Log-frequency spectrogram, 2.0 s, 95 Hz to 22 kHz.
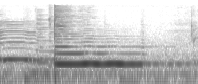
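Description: Electric guitar note on the 10th fret of the 3rd string, a single clean sustained tone picked once after a faint earlier note, ringing close and alone before fading.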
